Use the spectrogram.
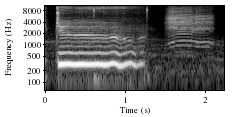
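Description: Sheep in the Nancy Drew: The Haunting of Castle Malloy video game give two clear bleats: a long, wavering cry followed by a shorter one after a brief pause, heard on their own.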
